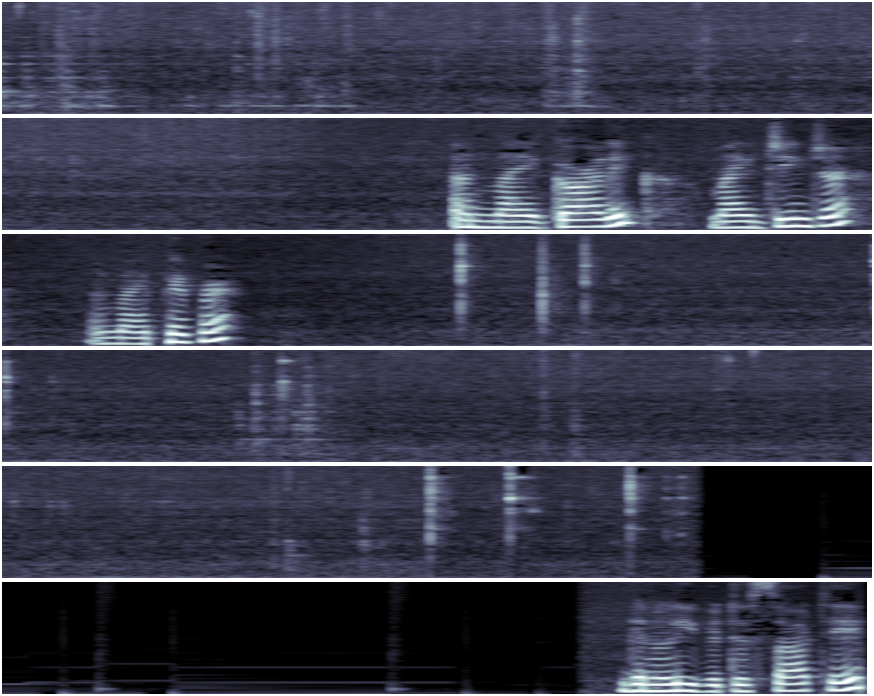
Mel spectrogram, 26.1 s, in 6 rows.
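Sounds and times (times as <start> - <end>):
sharp crackles of frying: 0.0 - 21.0, 24.7 - 26.0
vegetables sizzling in hot oil: 0.0 - 21.0, 24.7 - 26.0.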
